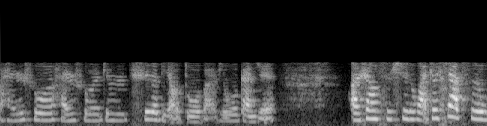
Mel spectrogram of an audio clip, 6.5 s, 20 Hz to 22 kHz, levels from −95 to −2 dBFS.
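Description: From start to finish there's aliasing. Everything folds at 3 kHz, which fits a drop to a 6 kHz rate with no filter first. Upper content mirrors back as unrelated tones maybe 20 dB under the speech, so sibilants turn gritty and metallic, and the spectrum runs hard into the 3 kHz edge.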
